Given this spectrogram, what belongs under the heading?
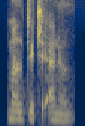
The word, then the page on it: multichannel: Indian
